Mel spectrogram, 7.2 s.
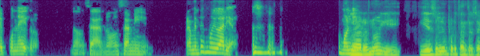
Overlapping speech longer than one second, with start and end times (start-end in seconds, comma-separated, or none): none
